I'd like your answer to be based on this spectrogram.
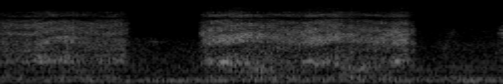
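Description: Marker spray from an aerosol can hisses onto golf practice turf in two close bursts, the second longer, fairly faint with no talk.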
